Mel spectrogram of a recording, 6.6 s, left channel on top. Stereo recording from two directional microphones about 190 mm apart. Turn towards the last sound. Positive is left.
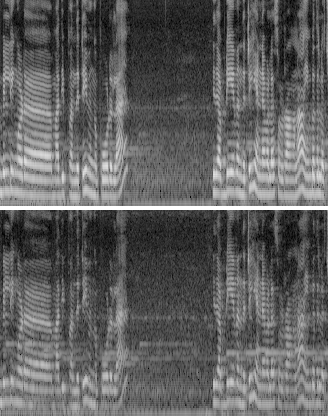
turn(degrees=45)  # may be behind; listen again after turning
